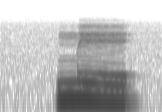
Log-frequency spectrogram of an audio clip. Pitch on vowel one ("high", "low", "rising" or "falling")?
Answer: low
